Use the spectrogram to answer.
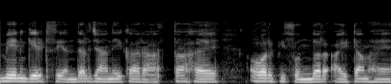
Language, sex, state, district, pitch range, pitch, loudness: Hindi, male, Punjab, Pathankot, 125-140 Hz, 130 Hz, -18 LUFS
